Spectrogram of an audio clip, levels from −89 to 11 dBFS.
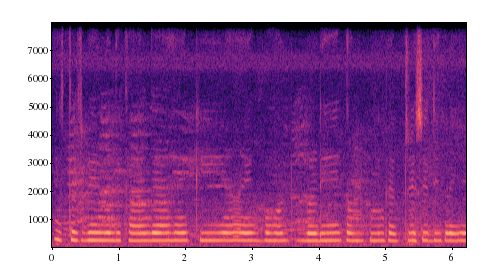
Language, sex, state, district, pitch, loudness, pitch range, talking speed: Hindi, female, Uttar Pradesh, Shamli, 270 Hz, -14 LUFS, 265-275 Hz, 165 wpm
